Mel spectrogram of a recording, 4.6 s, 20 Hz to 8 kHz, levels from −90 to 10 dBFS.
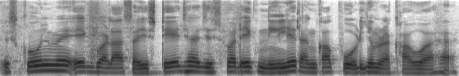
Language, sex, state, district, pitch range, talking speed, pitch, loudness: Hindi, male, Jharkhand, Garhwa, 125-145 Hz, 220 wpm, 135 Hz, -13 LUFS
